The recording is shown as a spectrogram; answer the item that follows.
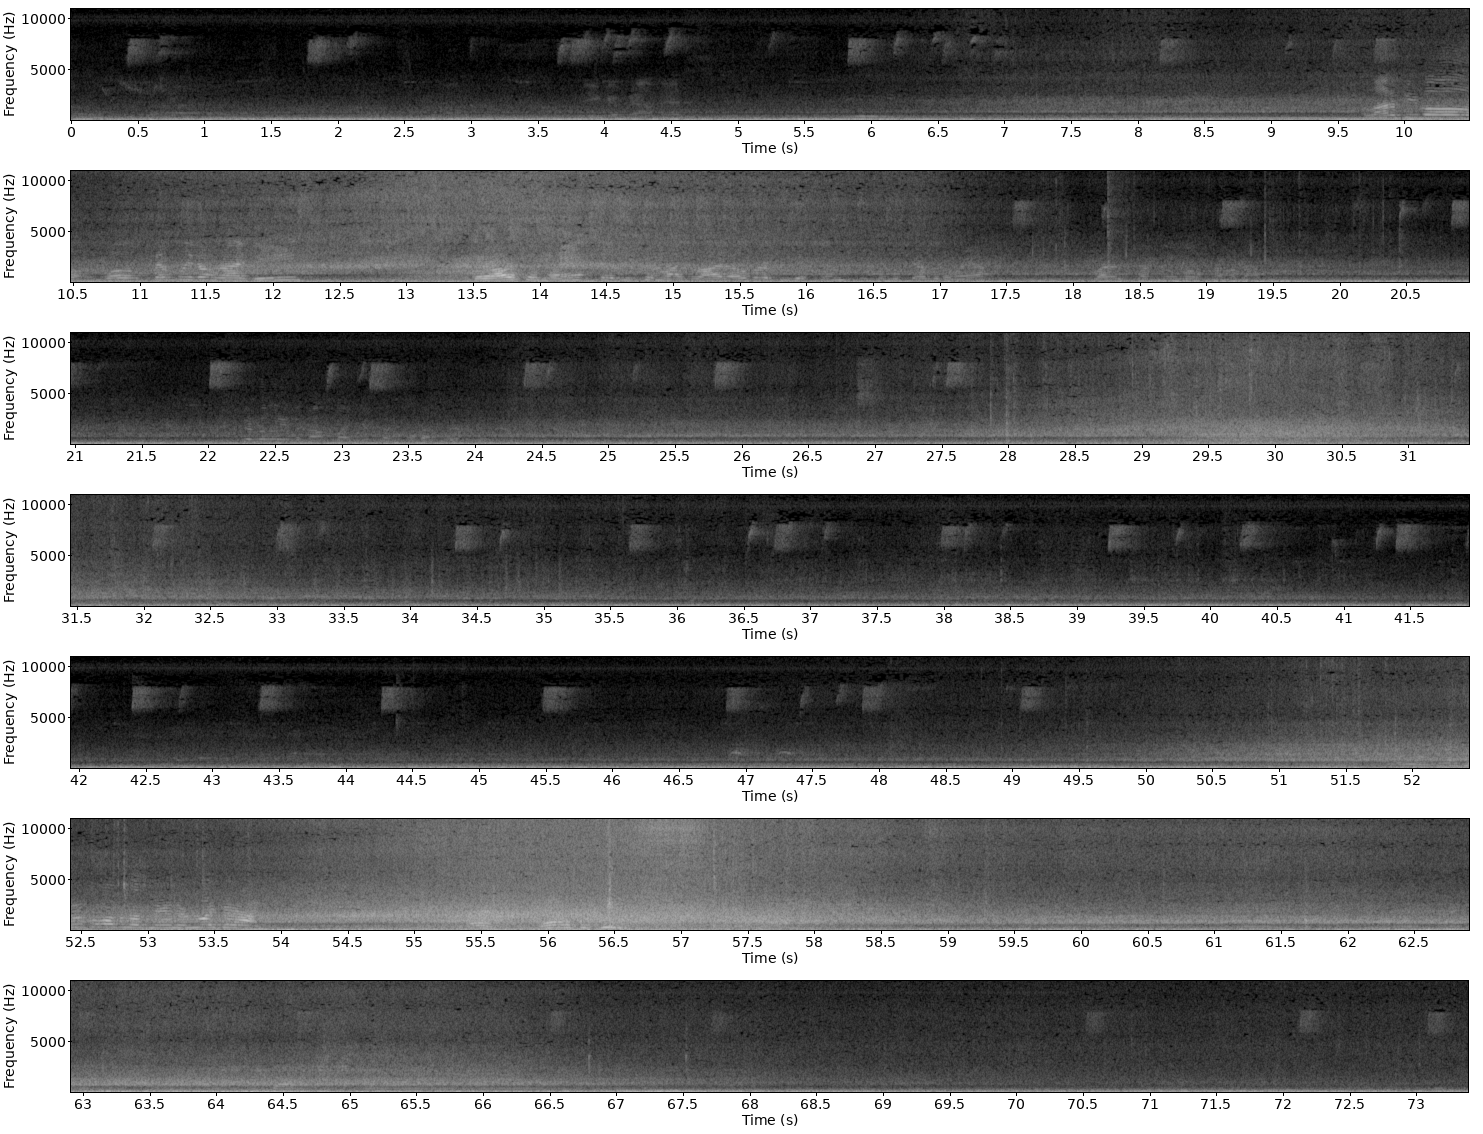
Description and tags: passbys w talking
birds in background. Small pass-by with talking then group pass-by with talking. (Don't go over the washboard shoulder is the topic)
Part of a series of recordings made at 'The Driveway' in Austin Texas, an auto racing track. Every Thursday evening the track is taken over by road bikers for the 'Thursday Night Crit'.
field-recording, human, birds, bicycle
